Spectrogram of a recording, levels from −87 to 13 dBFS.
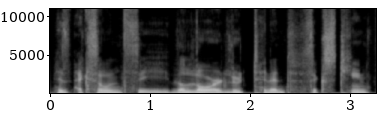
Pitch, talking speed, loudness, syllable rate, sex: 95 Hz, 110 wpm, -17 LUFS, 3.9 syllables/s, male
